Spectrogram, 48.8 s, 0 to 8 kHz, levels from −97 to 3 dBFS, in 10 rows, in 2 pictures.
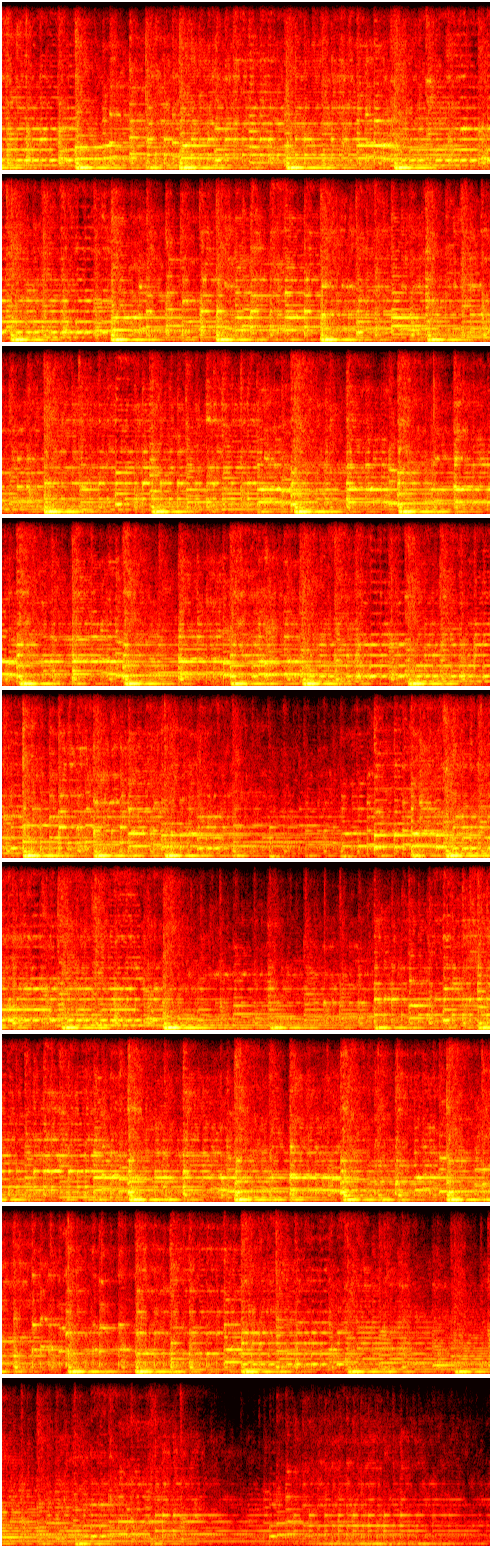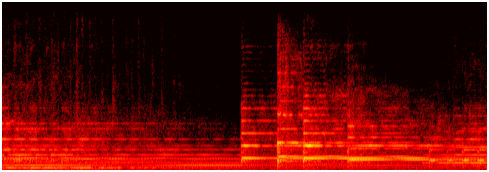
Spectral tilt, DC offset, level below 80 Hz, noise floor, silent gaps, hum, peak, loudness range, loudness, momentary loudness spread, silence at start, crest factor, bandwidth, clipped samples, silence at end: -6.5 dB/octave; under 0.1%; -46 dBFS; -53 dBFS; none; none; -2 dBFS; 11 LU; -21 LUFS; 13 LU; 0 s; 18 dB; 8 kHz; under 0.1%; 0 s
